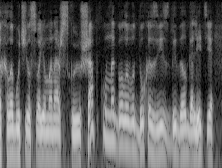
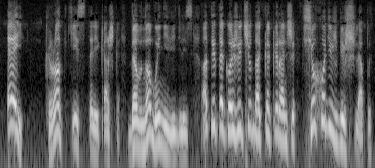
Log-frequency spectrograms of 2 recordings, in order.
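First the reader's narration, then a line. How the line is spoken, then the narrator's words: Laughing. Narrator (Russian): Джу Бадзе смеясь, сказал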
